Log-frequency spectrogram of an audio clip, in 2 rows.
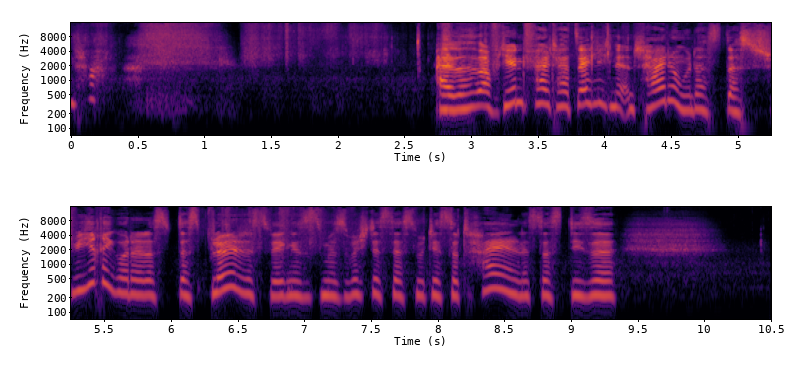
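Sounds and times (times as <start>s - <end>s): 
laughter: 0.0s - 0.5s
footsteps rustling through frozen leaves on an organic farmer's field: 0.6s - 4.2s, 6.2s - 7.5s
speech: 2.8s - 9.8s.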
